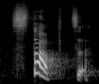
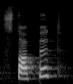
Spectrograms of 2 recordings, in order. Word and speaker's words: stopped: Stopped. What do you hear? Do you hear ED here? Do I say stop it? No. Stopped, I have P and T.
